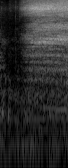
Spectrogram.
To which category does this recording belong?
Sound effects > Animals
